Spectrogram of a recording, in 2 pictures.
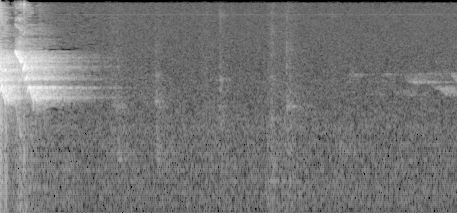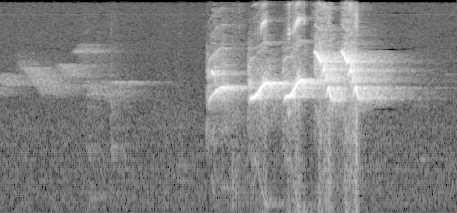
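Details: Double-collared seedeater song for encarte training: a short whistle at the start, a long quiet gap with a faint note, then a rising whistled phrase ending in a buzzy burst.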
